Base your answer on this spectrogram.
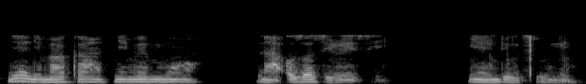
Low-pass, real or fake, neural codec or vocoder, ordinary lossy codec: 7.2 kHz; fake; vocoder, 44.1 kHz, 128 mel bands, Pupu-Vocoder; AAC, 16 kbps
